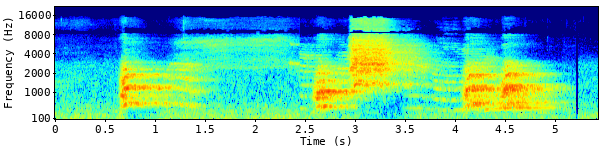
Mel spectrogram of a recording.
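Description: White cockatoo giving loud, short calls: three bursts about a second or so apart, the last one doubled.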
